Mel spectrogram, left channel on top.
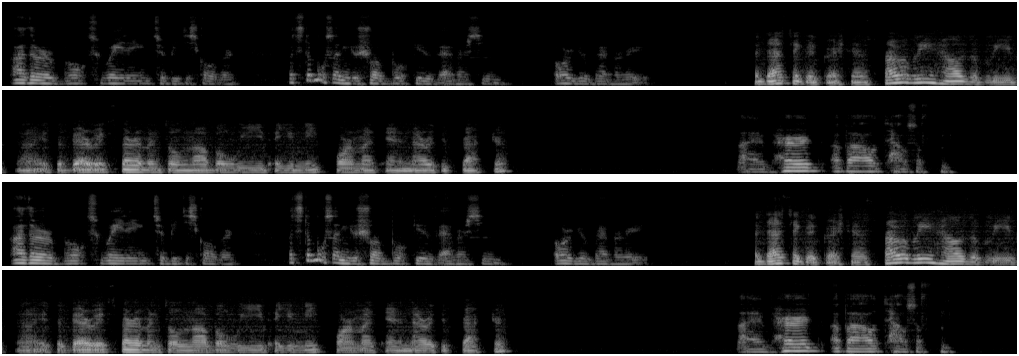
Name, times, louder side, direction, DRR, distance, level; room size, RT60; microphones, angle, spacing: voice 1, 0.1-2.3 2.9-5.0 5.5-6.4 17.5-19.6, right 1 dB, 50° right, 0.8 m, -35 dB
voice 2, 7.5-14.5 14.8-15.2, equal, 15° right, 0.7 m, -30 dB
2.9 x 2.1 x 2.2 m
head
